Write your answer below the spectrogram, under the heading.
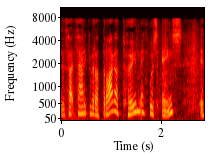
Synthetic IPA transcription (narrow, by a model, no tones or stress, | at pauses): θaθaðɛɾɛhcɪvɛːɾaðt̪ɾaːɣat̪ʰœːɥmejŋ̥kvɪsejns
